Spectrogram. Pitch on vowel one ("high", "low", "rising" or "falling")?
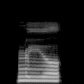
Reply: high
